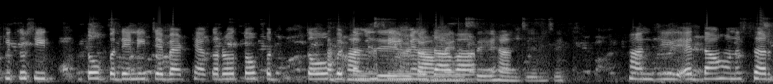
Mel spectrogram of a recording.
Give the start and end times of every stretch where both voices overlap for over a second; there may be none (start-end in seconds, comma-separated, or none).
3.5-4.8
